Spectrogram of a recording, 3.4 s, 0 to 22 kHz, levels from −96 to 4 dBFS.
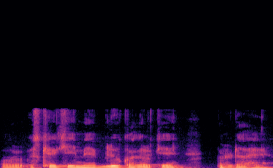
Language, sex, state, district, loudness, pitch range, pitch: Hindi, male, Arunachal Pradesh, Papum Pare, -19 LUFS, 105-120 Hz, 110 Hz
